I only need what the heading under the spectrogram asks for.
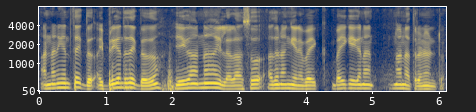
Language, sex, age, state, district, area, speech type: Kannada, male, 18-30, Karnataka, Dakshina Kannada, rural, spontaneous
